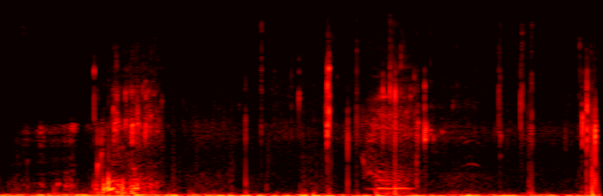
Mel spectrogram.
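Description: Water churning and bubbling around a mouth-mounted GoPro as it moves underwater, with many sharp clicks and two longer rushing bursts about one and four seconds in.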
